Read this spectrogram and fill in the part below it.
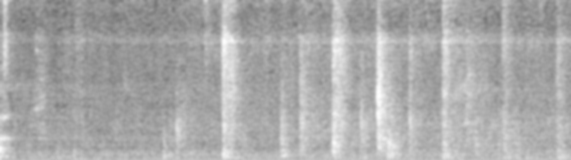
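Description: Footsteps walk away across a hard floor.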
